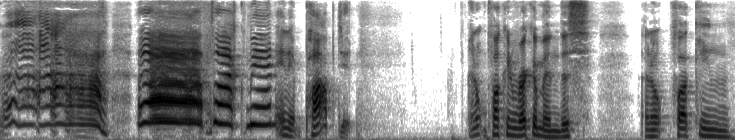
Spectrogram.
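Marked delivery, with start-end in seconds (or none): 0.0-2.8 high, very loud yell of pain; screamed cry, then loud cursing. Retold or imitated. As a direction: scream as your back gets jumped on. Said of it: "I just started screaming".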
